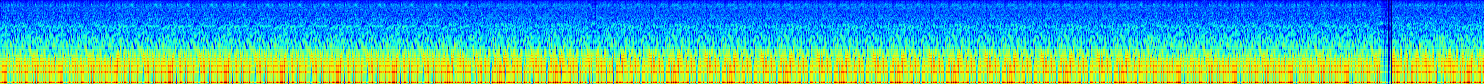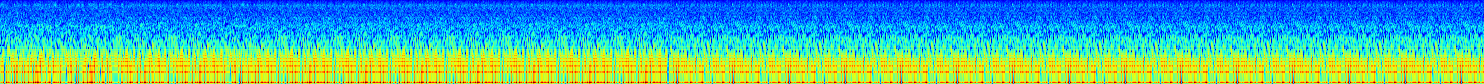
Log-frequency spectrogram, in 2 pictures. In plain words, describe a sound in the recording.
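A clock ticks steadily and very faintly.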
